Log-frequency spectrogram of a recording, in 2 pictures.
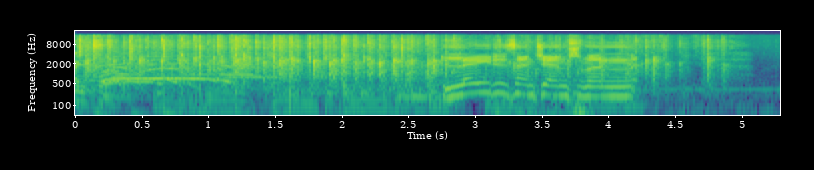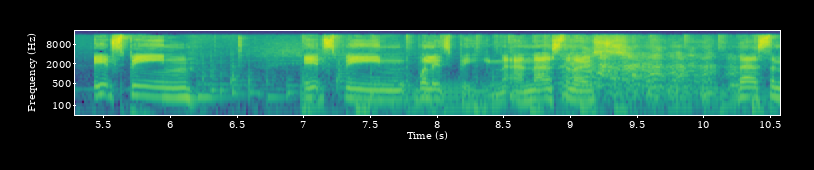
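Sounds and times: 
audience applause: 0.0 - 5.0
speech: 2.8 - 4.4, 5.4 - 10.5
laughter: 8.8 - 10.5.

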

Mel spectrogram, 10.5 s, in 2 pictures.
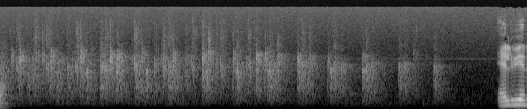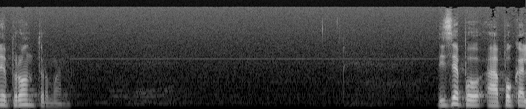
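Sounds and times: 
audience applause: 0.0 - 4.5
speech: 5.0 - 6.0, 9.7 - 10.5.

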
